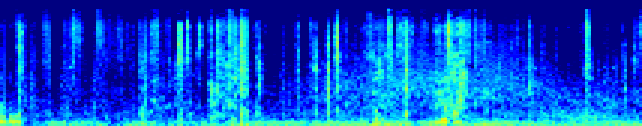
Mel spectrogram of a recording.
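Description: Irregular small clicks and rattles of a plastic wiring-harness clip and its bracket being handled under a pickup's rear axle, as it is pushed and worked by hand to snap it back into place.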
